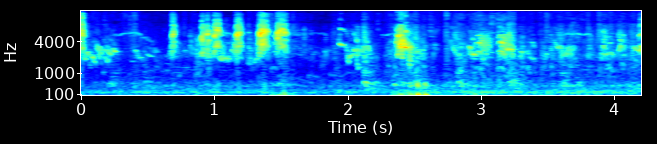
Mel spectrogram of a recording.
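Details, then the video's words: Several budgerigars of a colony chirping, including a breeding pair: quick high chirps in clusters, a brief lull, then more twittering and squawky notes. "Cute Budgies Chirping Sounds"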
